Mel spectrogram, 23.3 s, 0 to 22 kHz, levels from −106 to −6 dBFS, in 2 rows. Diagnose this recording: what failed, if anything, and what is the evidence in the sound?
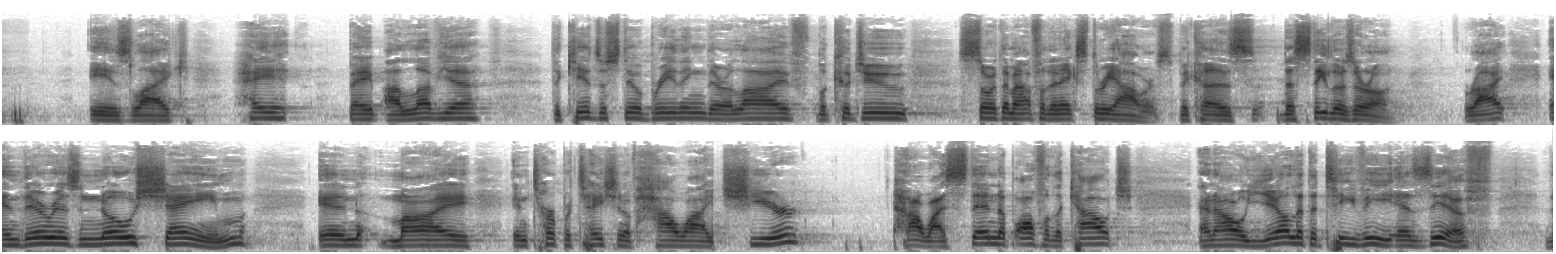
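Nothing failed in this recording, and the sound gives no evidence of any fault.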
